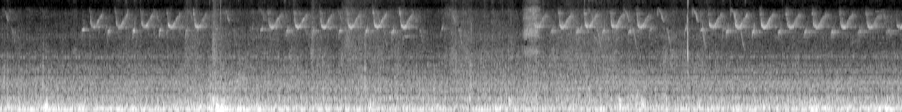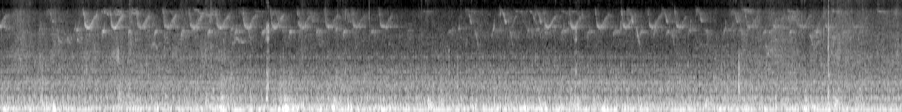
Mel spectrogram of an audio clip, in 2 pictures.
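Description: A small bird singing repeated runs of high, quick chirps, about six to ten notes a run with short pauses between, over a steady low rumble.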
